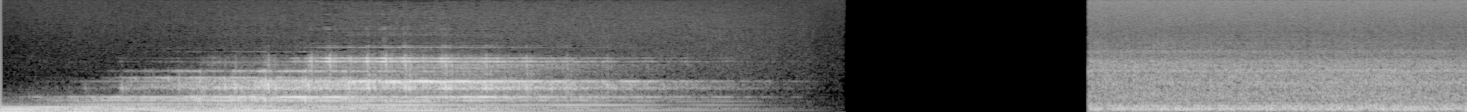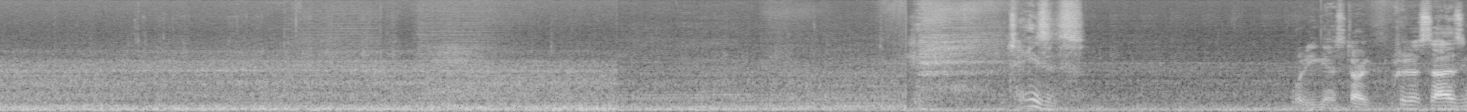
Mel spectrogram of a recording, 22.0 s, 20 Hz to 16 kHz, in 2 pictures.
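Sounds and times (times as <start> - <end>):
road and engine noise in car: 8.2 - 22.0.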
